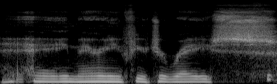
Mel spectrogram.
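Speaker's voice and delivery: muttering quietly under breath. Tending an unconscious companion and praying in character: muttering under breath. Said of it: "I'm muttering under my breath".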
